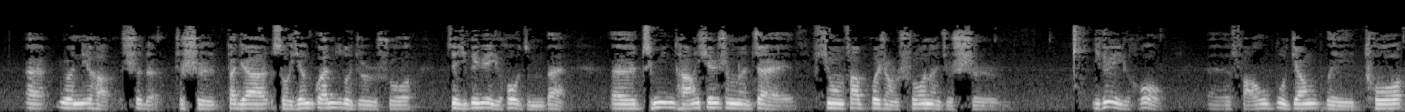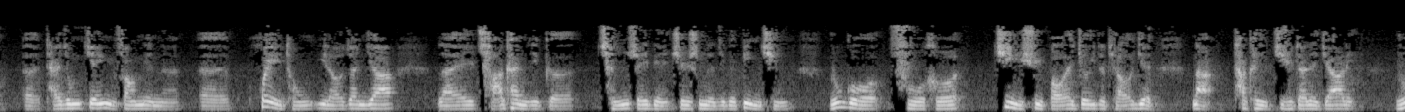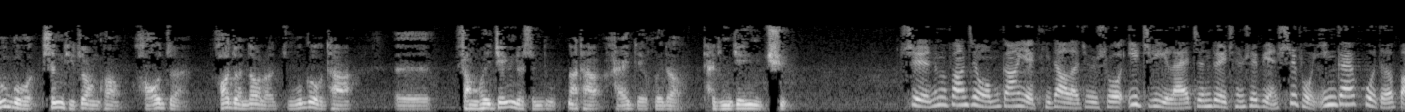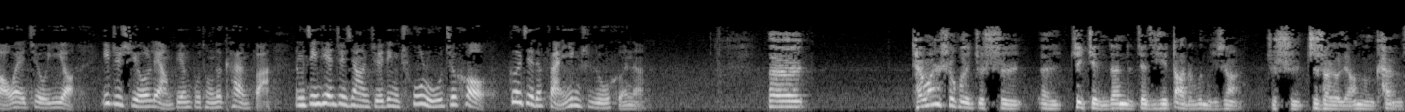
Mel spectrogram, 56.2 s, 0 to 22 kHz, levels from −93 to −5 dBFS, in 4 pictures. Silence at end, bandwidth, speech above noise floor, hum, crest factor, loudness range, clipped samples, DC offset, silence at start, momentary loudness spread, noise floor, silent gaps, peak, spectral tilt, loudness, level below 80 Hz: 0 s; 8.4 kHz; 33 dB; none; 16 dB; 3 LU; under 0.1%; under 0.1%; 0.25 s; 10 LU; -57 dBFS; none; -8 dBFS; -5.5 dB/octave; -25 LUFS; -62 dBFS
